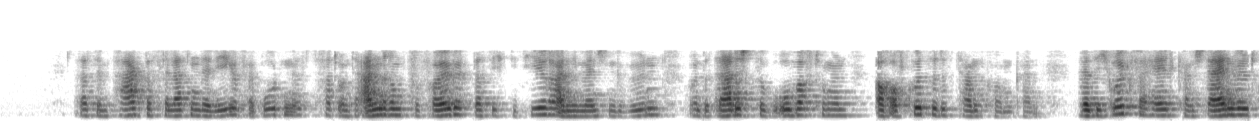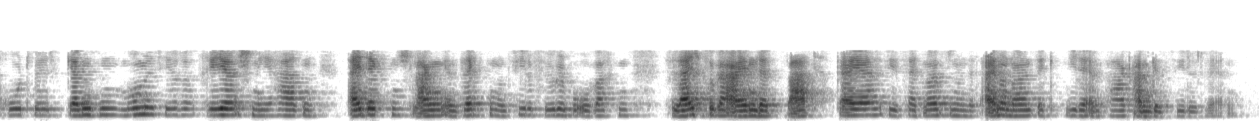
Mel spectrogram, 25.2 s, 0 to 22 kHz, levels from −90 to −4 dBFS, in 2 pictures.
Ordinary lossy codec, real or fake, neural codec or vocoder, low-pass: AAC, 16 kbps; real; none; 7.2 kHz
